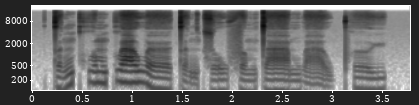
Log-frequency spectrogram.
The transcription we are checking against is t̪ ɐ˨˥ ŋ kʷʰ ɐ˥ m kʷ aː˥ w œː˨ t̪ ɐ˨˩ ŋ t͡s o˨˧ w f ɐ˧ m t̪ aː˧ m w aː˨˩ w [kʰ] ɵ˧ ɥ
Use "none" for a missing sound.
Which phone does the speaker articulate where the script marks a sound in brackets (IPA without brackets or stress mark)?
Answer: pʰ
